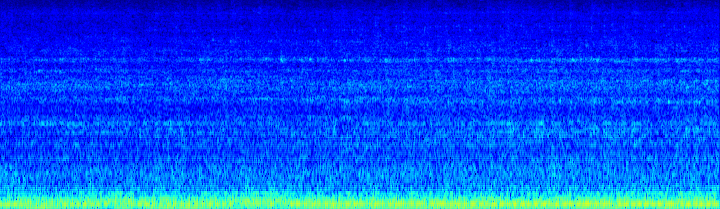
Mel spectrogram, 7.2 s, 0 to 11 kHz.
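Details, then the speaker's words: 1970 Oldsmobile Cutlass Supreme, Rocket 350 V8 idling: a deep, even, loping rumble with no knocks or misses; a healthy idle. "Nice little rumble coming out of that Rocket 350 underneath the hood."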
